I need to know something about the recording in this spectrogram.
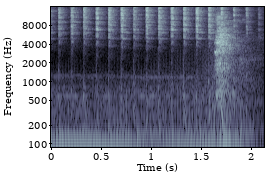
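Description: Suspenseful news-intro music bed: a deep sustained bass drone under a fast, even mechanical ticking, ending in a sweeping whoosh about three-quarters of a second before it cuts off.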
